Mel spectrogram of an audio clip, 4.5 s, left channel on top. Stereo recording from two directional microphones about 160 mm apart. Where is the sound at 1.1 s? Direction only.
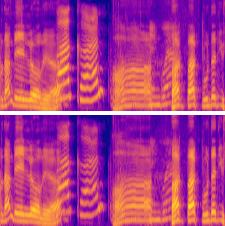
25° left (ahead or behind).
